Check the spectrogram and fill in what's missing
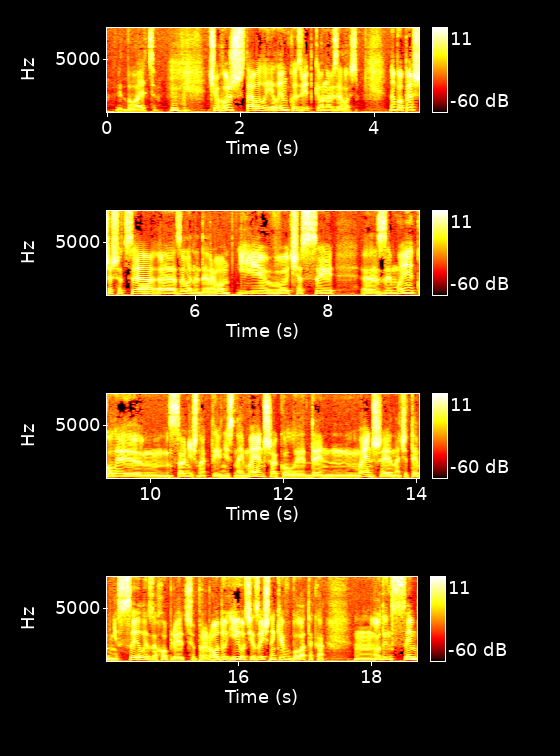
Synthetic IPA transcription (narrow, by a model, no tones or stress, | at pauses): ʋʲid̪̚bʊʋɑjet͡sʲːɐ | t͡ʃɔɦɔʒst̪ɑʋɪlˠɪjɐlˠɪnkʊzʲʋʲit̪kɪʋɔnɔʋzʲɐlˠɔsʲnupɔpɛrʃɛʃt͡ʃɔt̪sɛzelˠɛnɛd̪ɛɾeʋɐiwt͡ʃɐsɪ | zɪmɪkɔlˠɪ | sɔnʲːit͡ʃnɐːk̚t̪ɪwnʲisʲtʲnɐjmɛnʃɐkɔlˠɪd̪ɛnʲmɛnʃɛjnɑt͡ʃɪt̪ːɛmnʲisɪlˠɪzɐxɔplʲʊjʊt͡sʲupɾɪɾɔd̪ʊʔiɔsʲjɐzɪt͡ʃnɪkʲiwbʊlˠɑt̪ɐkɑ | ɔd̪ɪnssɪm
